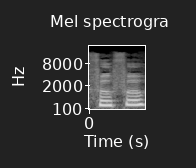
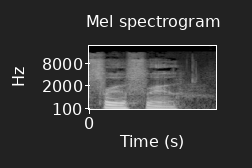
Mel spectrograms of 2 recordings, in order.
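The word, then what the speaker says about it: frou-frou: It's not foo foo. No, just not frou frou. – French frou frou. Right? you gotta pronounce the R.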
